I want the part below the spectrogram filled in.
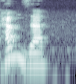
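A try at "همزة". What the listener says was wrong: টান হবে না, এখানে কোনো টান হবে না।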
